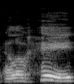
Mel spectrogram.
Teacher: We call this type of accent milra, when the final syllable of the word is accented.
